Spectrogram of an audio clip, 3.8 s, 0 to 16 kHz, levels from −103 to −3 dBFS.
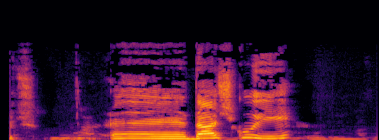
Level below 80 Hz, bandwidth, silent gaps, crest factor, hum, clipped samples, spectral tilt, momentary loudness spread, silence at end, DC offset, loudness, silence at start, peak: -74 dBFS; 11 kHz; none; 20 dB; none; under 0.1%; -3.5 dB/octave; 24 LU; 0.25 s; under 0.1%; -20 LUFS; 0.1 s; -2 dBFS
